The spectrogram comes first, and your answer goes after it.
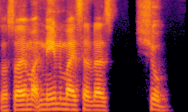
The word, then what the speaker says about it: Shubh: are confused with the name so they can't pronounce it in the first class so I named myself as shobh s h u b not even with a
